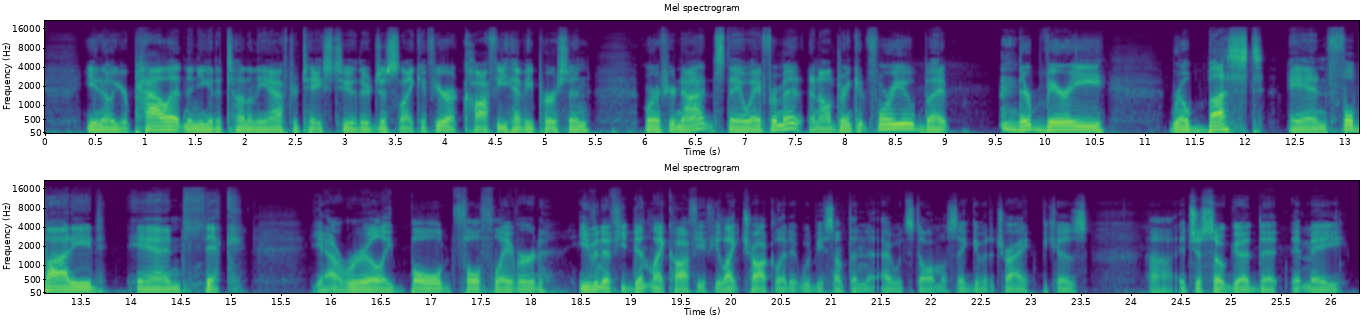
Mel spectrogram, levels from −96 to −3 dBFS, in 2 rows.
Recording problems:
none

